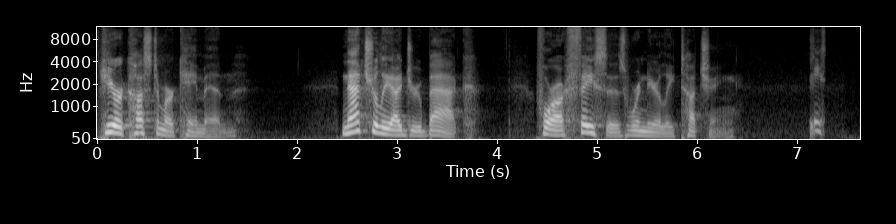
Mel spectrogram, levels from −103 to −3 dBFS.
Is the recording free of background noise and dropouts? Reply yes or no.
no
